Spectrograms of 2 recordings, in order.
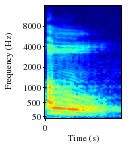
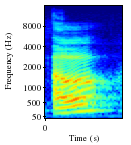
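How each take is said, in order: First: The L is thick, tongue back raised. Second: The L is thin, tongue back not raised. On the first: "kalau lam tebal" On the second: "kalau lam tipis"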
